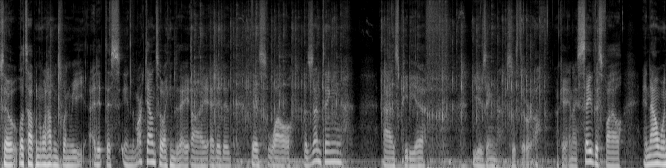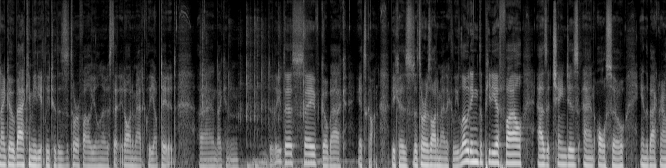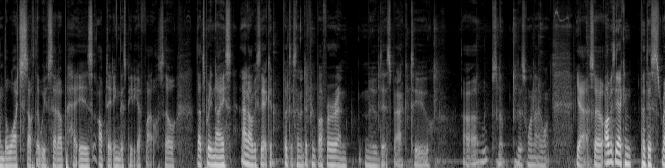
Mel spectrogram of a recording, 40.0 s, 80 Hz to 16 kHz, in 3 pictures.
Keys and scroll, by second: 0.0 super+1, 0.9 k, 1.1 o, 3.6-11.1 typing, 11.9 super+2, 17.4 super+1, 17.6-19.3 typing, 19.3 super+2, 21.1 typing, 32.4 super+!, 32.7 super+1, 34.2 super+@, 34.7 super+@, 35.3 super+2, 36.1 super+l, 36.5 super+h, 36.9 super+h, 37.3 super+!, 38.4 shift+super+h.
